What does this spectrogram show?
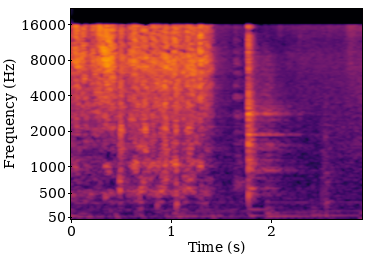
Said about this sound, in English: the lemon juice, which is the acid that we've added, and the black pepper, which is going to provide heat to cut through all of it. Okay, so whisking.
